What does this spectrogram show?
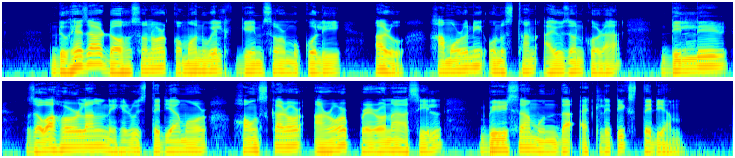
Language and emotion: Assamese, neutral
